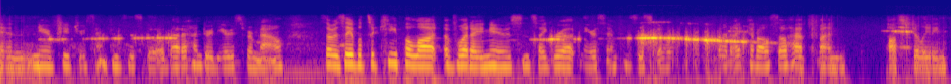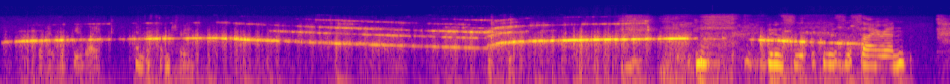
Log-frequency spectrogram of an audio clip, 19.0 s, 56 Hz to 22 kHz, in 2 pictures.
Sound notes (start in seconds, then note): 11.3 siren in the background; 15.6 laughter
